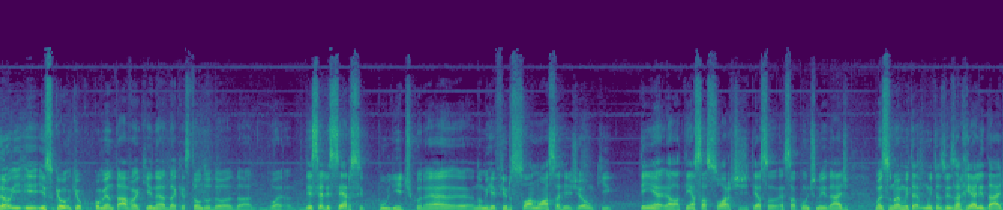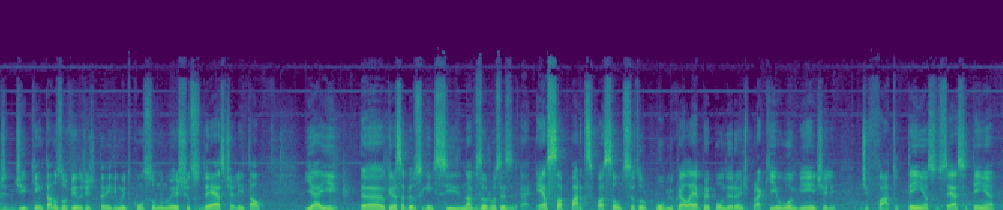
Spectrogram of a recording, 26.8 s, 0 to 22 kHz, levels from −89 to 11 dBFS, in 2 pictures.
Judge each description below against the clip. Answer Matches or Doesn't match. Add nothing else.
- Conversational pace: Doesn't match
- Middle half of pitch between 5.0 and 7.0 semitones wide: Matches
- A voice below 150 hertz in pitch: Matches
